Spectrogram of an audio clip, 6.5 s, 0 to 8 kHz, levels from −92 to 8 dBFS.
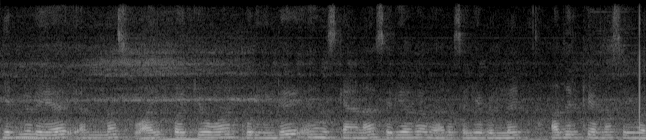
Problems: constant background noise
